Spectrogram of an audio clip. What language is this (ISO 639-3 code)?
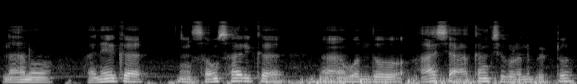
kan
